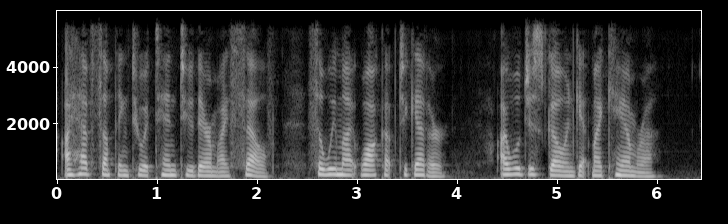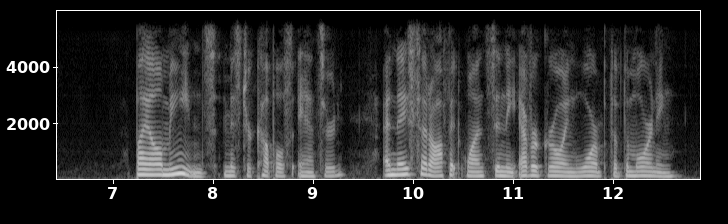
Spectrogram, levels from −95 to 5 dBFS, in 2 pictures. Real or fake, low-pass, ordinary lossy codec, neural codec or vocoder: fake; 5.4 kHz; Opus, 64 kbps; codec, 16 kHz, 4 kbps, X-Codec, WavLM features, trained on Multilingual LibriSpeech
